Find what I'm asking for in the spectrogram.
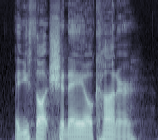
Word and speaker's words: O'Connor: Sinead O'Connor. That's how you say it.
